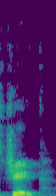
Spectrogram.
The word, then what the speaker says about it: jape: gonna say jappy japan it's jape jake is how you say just jake jake what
